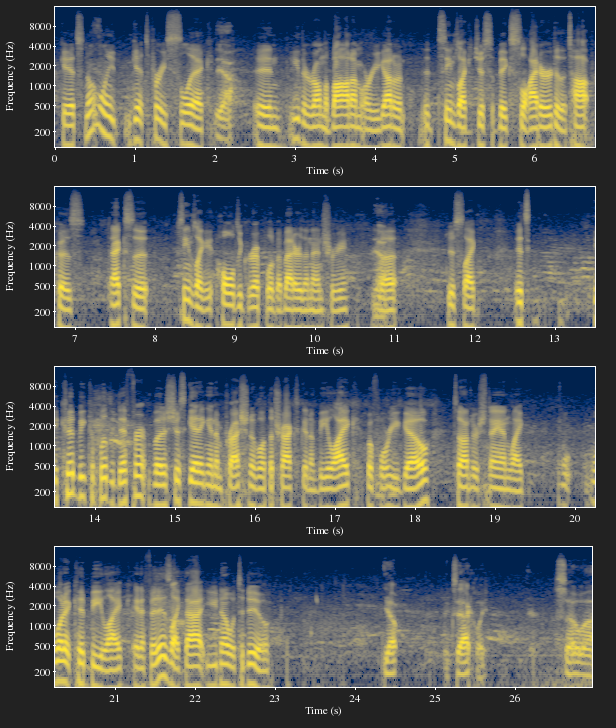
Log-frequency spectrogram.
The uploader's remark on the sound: We stopped in at our sponsor, Hornville Tavern, to record this one!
